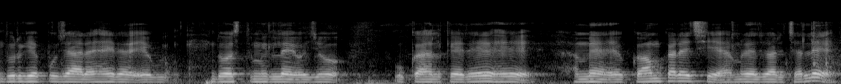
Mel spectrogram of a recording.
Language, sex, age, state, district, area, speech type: Maithili, male, 18-30, Bihar, Begusarai, rural, spontaneous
